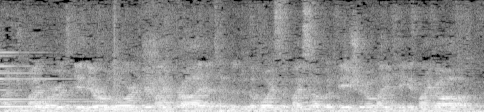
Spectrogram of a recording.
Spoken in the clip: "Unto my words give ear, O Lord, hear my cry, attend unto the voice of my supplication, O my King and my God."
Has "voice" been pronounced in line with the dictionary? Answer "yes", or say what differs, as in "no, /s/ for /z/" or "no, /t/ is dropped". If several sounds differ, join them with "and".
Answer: yes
